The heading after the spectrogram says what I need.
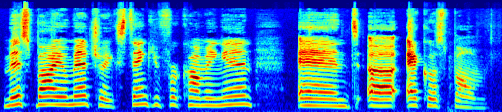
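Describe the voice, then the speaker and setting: A woman's voice: on the high side, slow, fairly bright tone, clear, resonant tone. A woman in casual livestream chat, giving tarot readings, rambling and laughing often.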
